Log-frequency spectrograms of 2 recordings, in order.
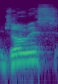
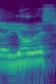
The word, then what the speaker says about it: Joris: for having me um I like the way you both pronounce my name Jarvis it's joris with a soft J but whatever um I'm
